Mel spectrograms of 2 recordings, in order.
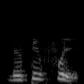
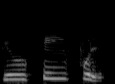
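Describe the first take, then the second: First: Said in the usual way. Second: beautiful slowly split into separate sounds; slow down and break beautiful apart; beautiful in slow, distinct syllable chunks; broken into syllables. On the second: Shown as a demonstration. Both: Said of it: "दो अलग अलग sound में बोल रहे हैं".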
